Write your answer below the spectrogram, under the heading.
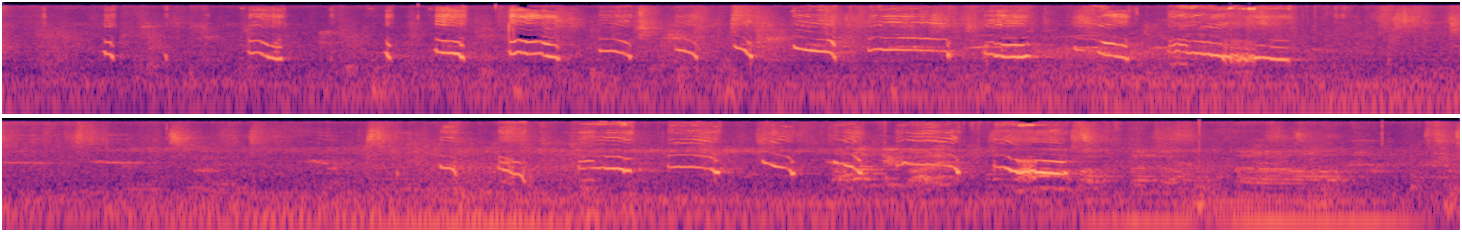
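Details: A Toy Poodle in a pet shop whimpers in quick runs of high, thin whines that bend up and down.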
